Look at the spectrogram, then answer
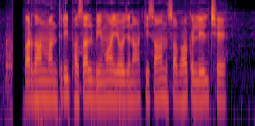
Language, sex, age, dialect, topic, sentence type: Maithili, male, 18-24, Bajjika, agriculture, statement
